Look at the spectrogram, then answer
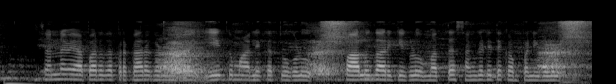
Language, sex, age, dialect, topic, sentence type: Kannada, female, 25-30, Dharwad Kannada, banking, statement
